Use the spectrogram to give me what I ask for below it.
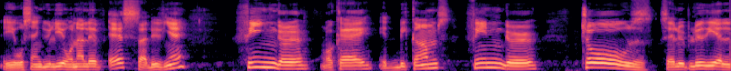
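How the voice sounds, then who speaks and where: Slow-paced man teaching vocabulary. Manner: slow, repeats words for learners; jumps higher on English example words. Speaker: English teacher. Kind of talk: bilingual vocabulary lesson.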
